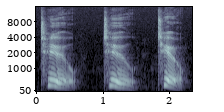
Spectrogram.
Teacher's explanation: you can also drop the Y sound and then just connect the T to the U.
